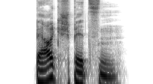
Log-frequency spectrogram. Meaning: plural of Bergspitze
- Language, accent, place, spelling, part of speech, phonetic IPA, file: German, Germany, Berlin, Bergspitzen, noun, [ˈbɛʁkˌʃpɪt͡sn̩], De-Bergspitzen.ogg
